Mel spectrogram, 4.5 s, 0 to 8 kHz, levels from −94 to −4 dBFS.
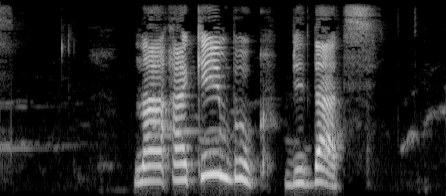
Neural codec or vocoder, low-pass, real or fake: none; 7.2 kHz; real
